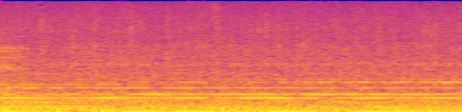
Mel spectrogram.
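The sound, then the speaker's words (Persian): Heavy rain pours down steadily during a thunderstorm, a dense, continuous patter of drops striking a surface, with no pauses and no voices. “رعد و برخها بر شدت باران میافزایند و او فقط نیم نگاهی به آسمان کرده و به راه خیش ادامه دهد.”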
